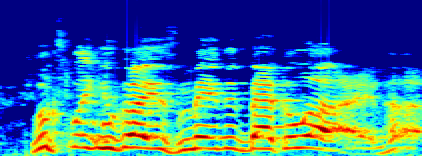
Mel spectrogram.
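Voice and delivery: put-on very high Italian mobster accent. Playing a character for the group, speaking in a put-on Italian accent. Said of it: "It was more Italian, I think".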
